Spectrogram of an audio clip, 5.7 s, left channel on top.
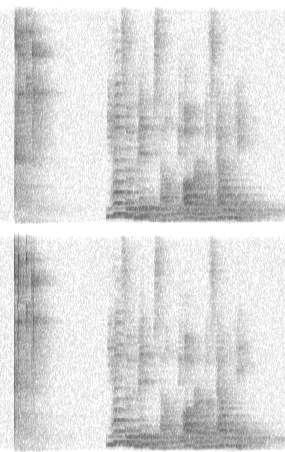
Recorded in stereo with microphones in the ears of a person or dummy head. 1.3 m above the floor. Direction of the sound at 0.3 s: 70° right (ahead or behind).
